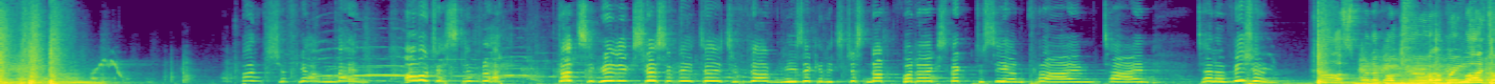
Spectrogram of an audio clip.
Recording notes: Live At Muthers.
